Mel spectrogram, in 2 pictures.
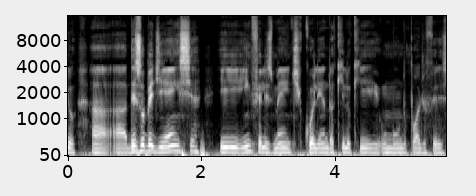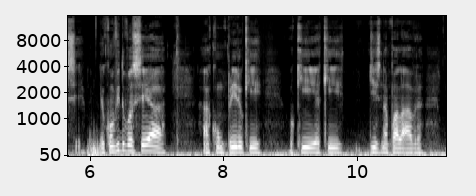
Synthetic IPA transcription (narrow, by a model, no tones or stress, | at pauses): ʊ | aa̰d̪ezobed͡ʒiẽsjɐ | ɪĩfelizmẽnt͡ʃɪ̥koʎẽnd̪ʊakilʊkʰɪʊ̰mũnd̪ʊpɔd͡ʒɪofḛɾesḛɾewkõvid̪ʊvoseɐɐ̰kũmpɾiɾʊkɪ | ʊkɪakɪd͡ʒiznɐpalavɾɐ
